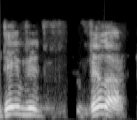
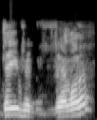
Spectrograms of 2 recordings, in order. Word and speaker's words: David Villa: It's not David Villa. It's David Villa. Like, yo, homeboy, I think he used to play for Barcelona. Then went to like New York. And it's like, yo, it's David Villa, not like David Villa.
